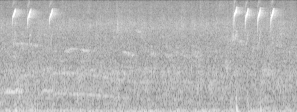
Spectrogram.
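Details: High, thin small minivet notes used as a lure: three spaced whistles at the start, then a quick string of four after a pause, over low rumbling background.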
